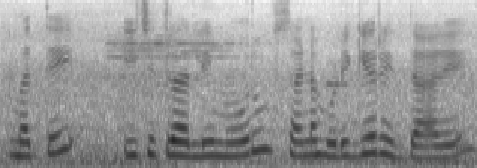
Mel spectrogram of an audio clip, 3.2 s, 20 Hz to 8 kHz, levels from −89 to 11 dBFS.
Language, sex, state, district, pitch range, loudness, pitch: Kannada, female, Karnataka, Dakshina Kannada, 245-270 Hz, -18 LUFS, 255 Hz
